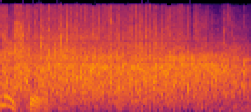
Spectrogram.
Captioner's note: some Applause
